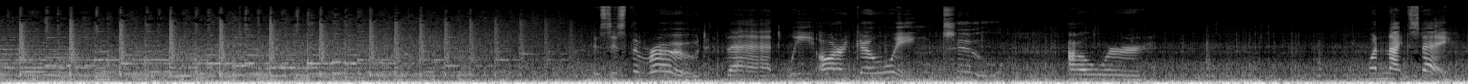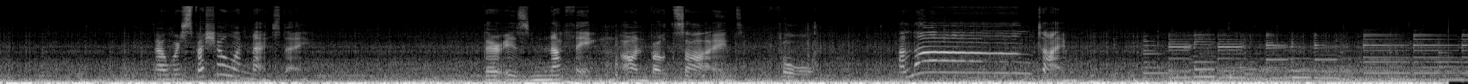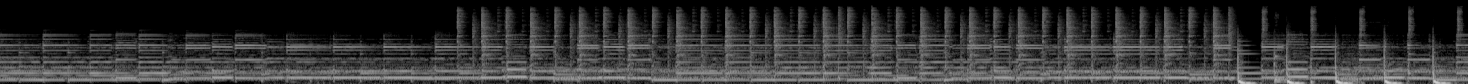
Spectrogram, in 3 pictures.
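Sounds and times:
music with plucked notes: 0.0s - 6.0s, 26.0s - 44.0s
car driving on gravel road: 11.5s - 16.9s, 17.6s - 23.8s, 25.2s - 29.1s.

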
